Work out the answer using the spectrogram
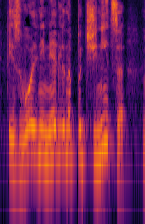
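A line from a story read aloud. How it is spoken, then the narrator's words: Uncle's shrill squeal. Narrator (Russian): взвизгнул дядя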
